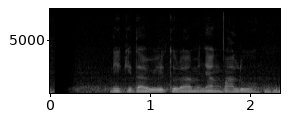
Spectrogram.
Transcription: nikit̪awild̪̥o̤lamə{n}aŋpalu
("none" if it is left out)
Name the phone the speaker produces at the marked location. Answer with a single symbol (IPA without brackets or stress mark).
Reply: ɲ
